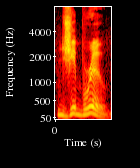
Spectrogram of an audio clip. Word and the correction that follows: Jibiru: I'm wrong already. It's Jibiru. – Jibiru? – J-I-B-I-R-U.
